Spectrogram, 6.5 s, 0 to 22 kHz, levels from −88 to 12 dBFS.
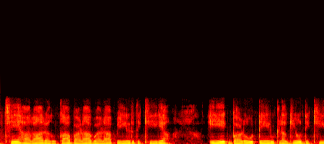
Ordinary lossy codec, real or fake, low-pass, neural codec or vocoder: none; fake; 7.2 kHz; codec, 16 kHz, 4.8 kbps, FACodec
